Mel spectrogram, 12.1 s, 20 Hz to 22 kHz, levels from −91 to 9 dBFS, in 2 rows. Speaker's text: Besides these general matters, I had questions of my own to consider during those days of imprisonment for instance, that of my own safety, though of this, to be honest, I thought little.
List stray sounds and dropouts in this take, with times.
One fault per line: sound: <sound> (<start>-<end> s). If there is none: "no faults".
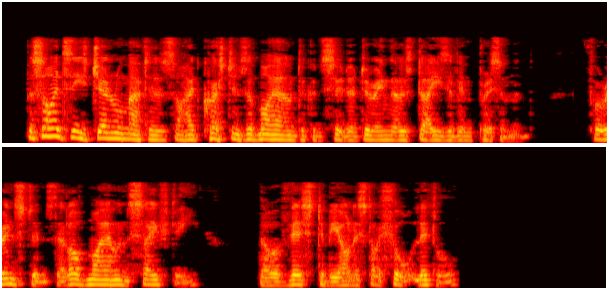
no faults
